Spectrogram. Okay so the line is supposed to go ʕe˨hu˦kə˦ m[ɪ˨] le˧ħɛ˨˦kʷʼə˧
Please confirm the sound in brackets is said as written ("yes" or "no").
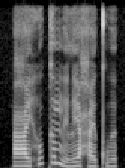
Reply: yes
